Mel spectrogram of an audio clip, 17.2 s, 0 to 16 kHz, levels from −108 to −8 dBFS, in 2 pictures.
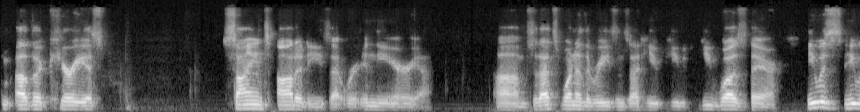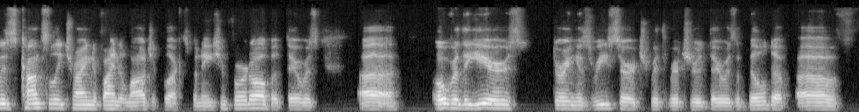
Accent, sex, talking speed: American, male, 185 wpm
